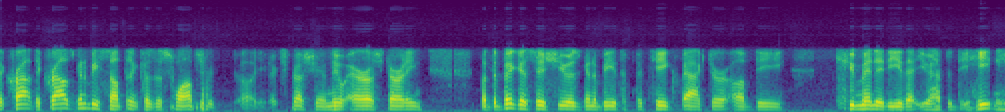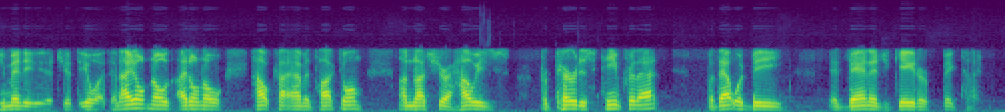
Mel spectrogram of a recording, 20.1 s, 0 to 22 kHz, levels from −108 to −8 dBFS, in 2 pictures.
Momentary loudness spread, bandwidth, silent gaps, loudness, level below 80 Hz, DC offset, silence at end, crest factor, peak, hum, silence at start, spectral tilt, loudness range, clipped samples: 15 LU; 3.9 kHz; none; -22 LUFS; -60 dBFS; under 0.1%; 0.35 s; 20 dB; -2 dBFS; none; 0 s; -9 dB/octave; 2 LU; under 0.1%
